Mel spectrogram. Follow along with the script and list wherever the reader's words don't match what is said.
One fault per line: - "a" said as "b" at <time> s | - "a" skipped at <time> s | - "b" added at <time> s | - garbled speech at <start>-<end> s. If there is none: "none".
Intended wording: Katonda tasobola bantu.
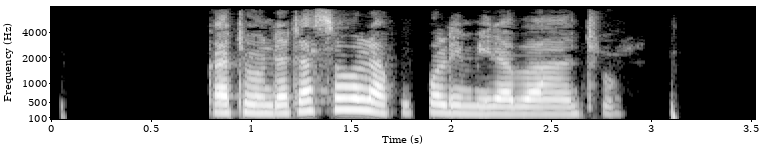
- "kukolimira" added at 1.7 s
